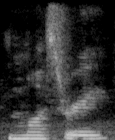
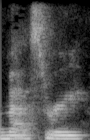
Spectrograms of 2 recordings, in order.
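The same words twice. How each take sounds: First: Masri with an open "ah", MAHS-ree; alternative pronunciation. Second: Masri with a short front "a", MASS-ree; alternative pronunciation. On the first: Unsure host offers a name's pronunciation, Masri as MAHS-ree. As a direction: say Masri with first vowel as in "father". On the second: Unsure host offers another pronunciation, Masri as MASS-ree. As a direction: say Masri with first vowel as in "cat". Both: Shown as a demonstration. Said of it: "I don't know if you say it".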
